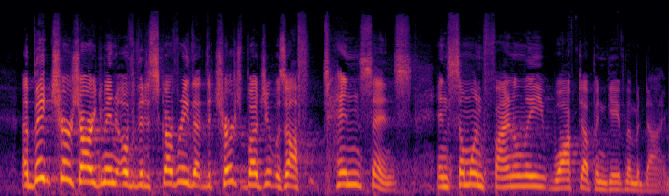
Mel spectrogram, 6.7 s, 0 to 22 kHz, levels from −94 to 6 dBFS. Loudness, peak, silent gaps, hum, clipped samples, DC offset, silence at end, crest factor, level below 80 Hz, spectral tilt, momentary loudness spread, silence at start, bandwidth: -22 LUFS; -4 dBFS; none; none; under 0.1%; under 0.1%; 0 s; 18 dB; -60 dBFS; -5 dB/octave; 11 LU; 0.25 s; 14.5 kHz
